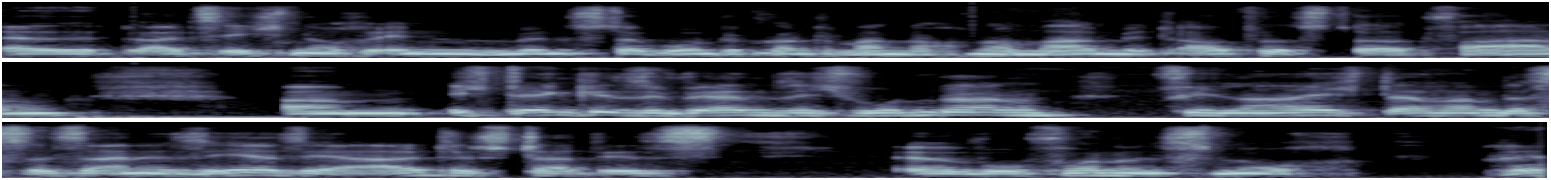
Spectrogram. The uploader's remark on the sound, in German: Gespräch per Zoom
